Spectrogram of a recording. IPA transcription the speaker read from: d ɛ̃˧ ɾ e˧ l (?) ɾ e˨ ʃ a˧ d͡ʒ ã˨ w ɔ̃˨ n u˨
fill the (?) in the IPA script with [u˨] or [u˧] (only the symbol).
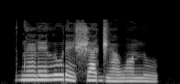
u˧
